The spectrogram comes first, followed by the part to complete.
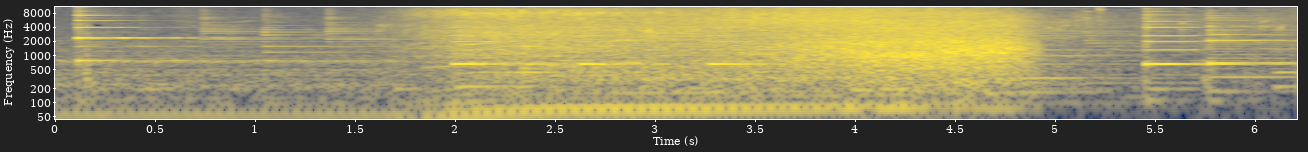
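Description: Gentle plucked-string background music, with a car passing by: from about two seconds in, a swelling rush of tyre and engine noise over a low rumble, growing louder and brighter until it cuts off abruptly about five seconds in.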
